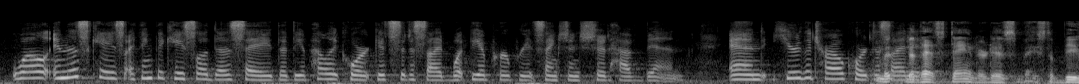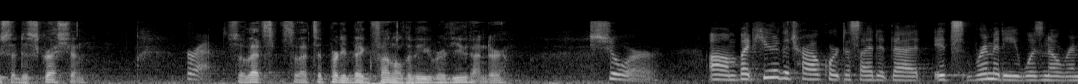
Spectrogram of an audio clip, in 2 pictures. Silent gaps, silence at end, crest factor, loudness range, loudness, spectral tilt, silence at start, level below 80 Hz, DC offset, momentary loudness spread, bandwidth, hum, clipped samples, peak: none; 0 s; 22 dB; 4 LU; -25 LUFS; -5 dB/octave; 0 s; -40 dBFS; under 0.1%; 12 LU; 8 kHz; none; under 0.1%; -4 dBFS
